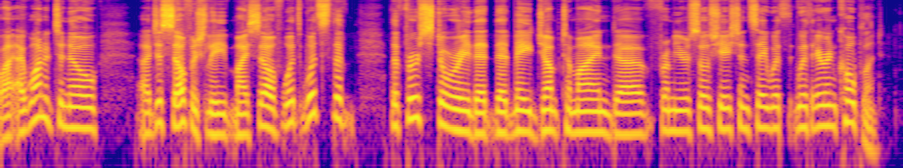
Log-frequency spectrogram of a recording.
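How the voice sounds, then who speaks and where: A man talks in a normal speaking voice at a fairly quick pace with lively intonation. The sound is dry and close with no echo, on a very clean recording with a silent background. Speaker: radio interviewer. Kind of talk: interview questions.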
